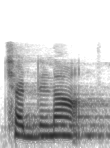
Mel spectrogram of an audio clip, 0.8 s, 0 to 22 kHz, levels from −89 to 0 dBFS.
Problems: none marked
